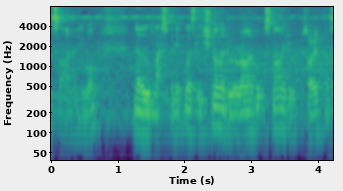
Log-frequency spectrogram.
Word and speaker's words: Sneijder: No last-minute Wesley Sneijder arrival. Sorry, that's how you pronounce it.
